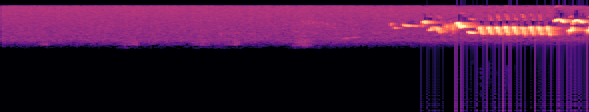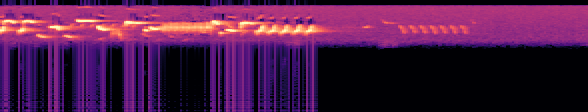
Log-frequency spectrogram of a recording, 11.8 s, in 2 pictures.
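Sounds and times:
Eurasian wren song: 1.2s - 10.8s.

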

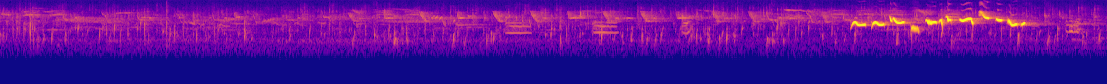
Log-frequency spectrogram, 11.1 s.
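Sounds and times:
Eurasian blackcap song: 8.5s - 10.4s.

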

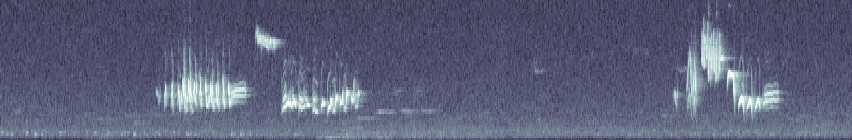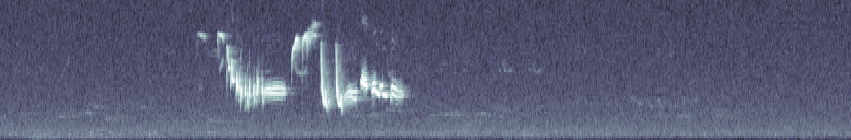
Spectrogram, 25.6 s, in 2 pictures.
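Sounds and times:
faint background hiss: 0.0s - 25.5s
European robin song: 2.3s - 6.6s, 9.9s - 11.8s, 15.7s - 20.9s.

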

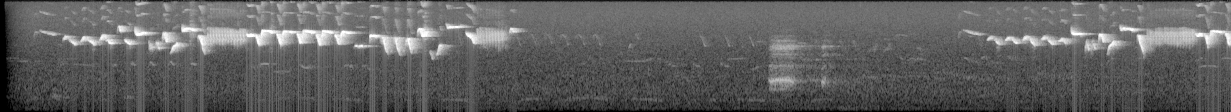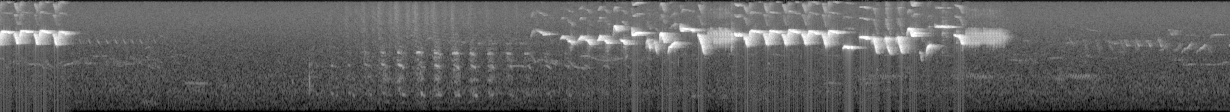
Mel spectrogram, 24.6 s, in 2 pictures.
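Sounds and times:
Eurasian wren trilling song: 0.3s - 6.4s, 9.6s - 13.8s, 16.0s - 24.6s.

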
